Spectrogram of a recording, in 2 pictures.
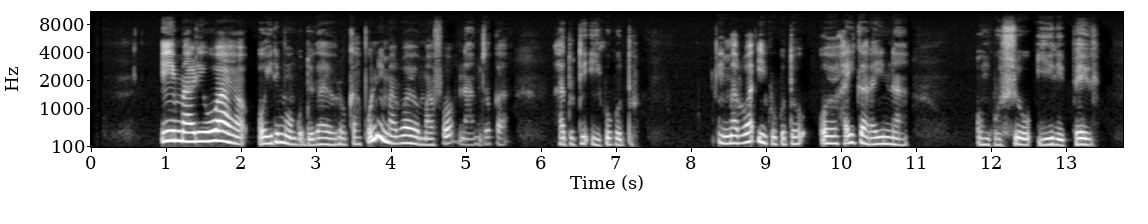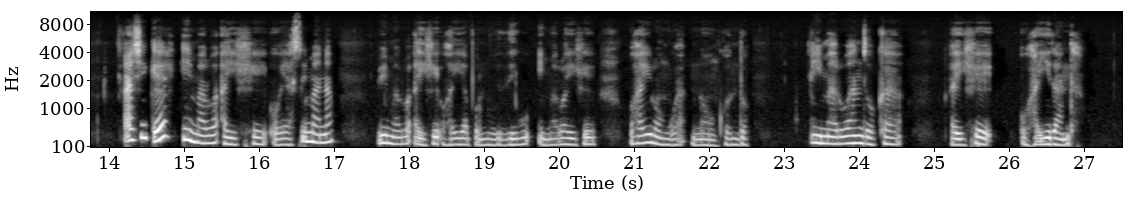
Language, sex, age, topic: Oshiwambo, female, 25-35, finance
